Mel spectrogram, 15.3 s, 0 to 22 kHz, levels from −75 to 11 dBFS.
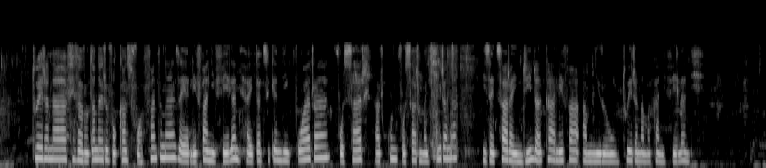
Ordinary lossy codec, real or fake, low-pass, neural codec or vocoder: Opus, 24 kbps; real; 7.2 kHz; none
